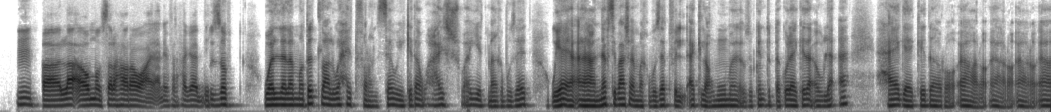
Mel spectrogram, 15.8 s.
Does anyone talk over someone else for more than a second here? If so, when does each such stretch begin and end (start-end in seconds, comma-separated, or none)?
none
